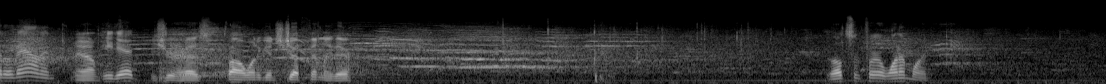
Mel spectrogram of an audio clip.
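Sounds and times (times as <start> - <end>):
crowd of voices in a gymnasium: 0.0 - 11.0.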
